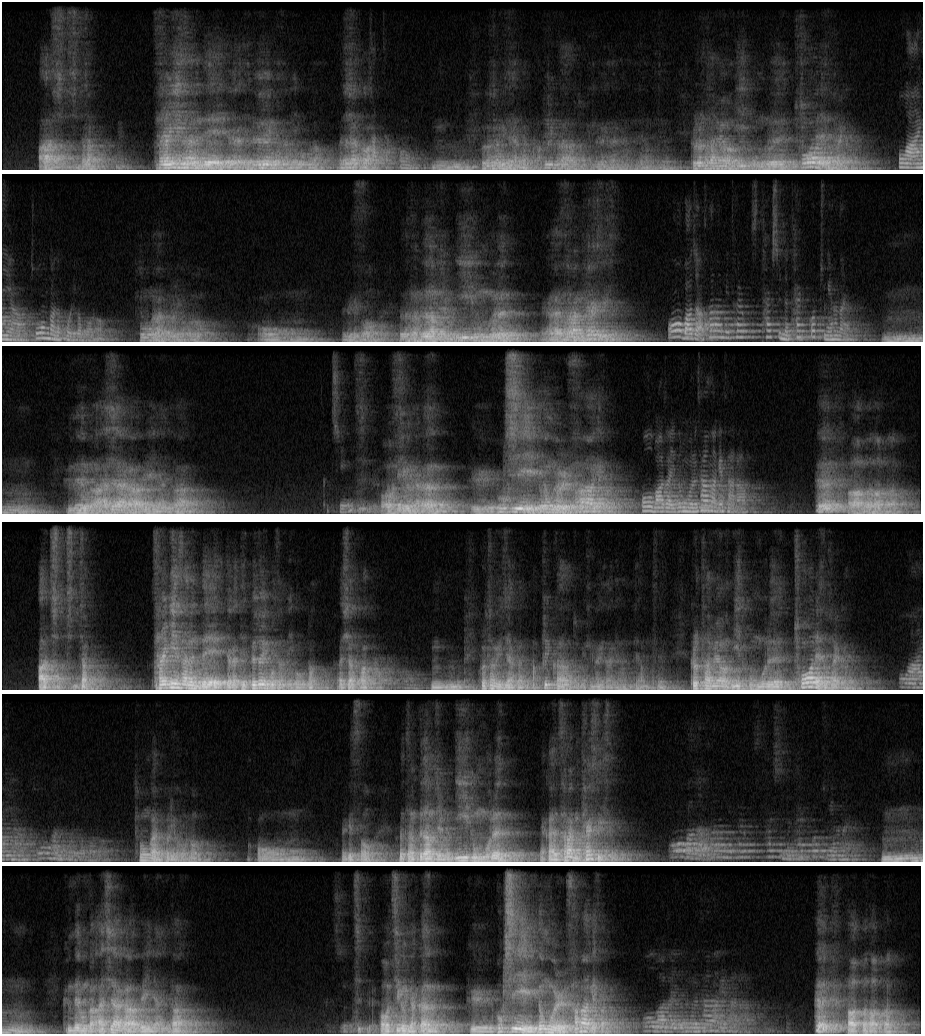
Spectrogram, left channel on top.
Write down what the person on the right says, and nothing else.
아, 지, 진짜?
살긴 사는데 약간 대표적인 곳은 아닌 거구나. 아시아가.
음. 그렇다면 이제 약간 아프리카 쪽이 생각이 나긴 하는데 아무튼. 그렇다면 이 동물은 초원에서 살까?
초원과는 거리가 멀어. 오, 알겠어. 그렇다면 그 다음 질문. 이 동물은 약간 사람이 탈 수 있어?
음, 근데 뭔가 아시아가 메인이 아니다.
지금, 어, 지금 약간 그 혹시 이 동물 사막에 살아?
<laughs> 다 왔다, 다 왔다.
